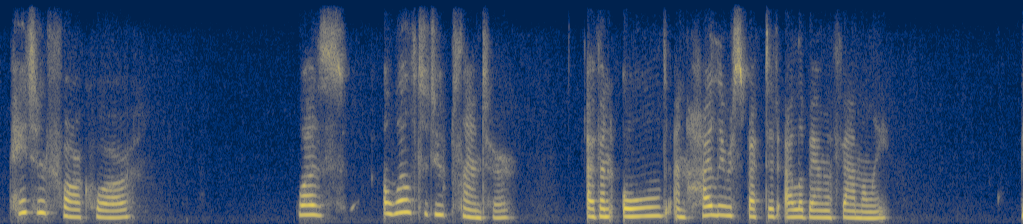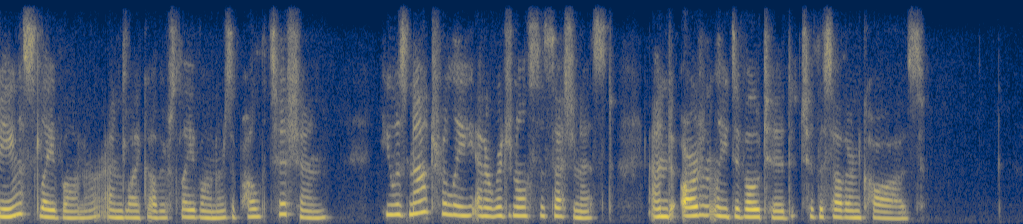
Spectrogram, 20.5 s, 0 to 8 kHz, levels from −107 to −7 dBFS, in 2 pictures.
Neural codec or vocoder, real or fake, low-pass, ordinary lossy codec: none; real; 7.2 kHz; Opus, 16 kbps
